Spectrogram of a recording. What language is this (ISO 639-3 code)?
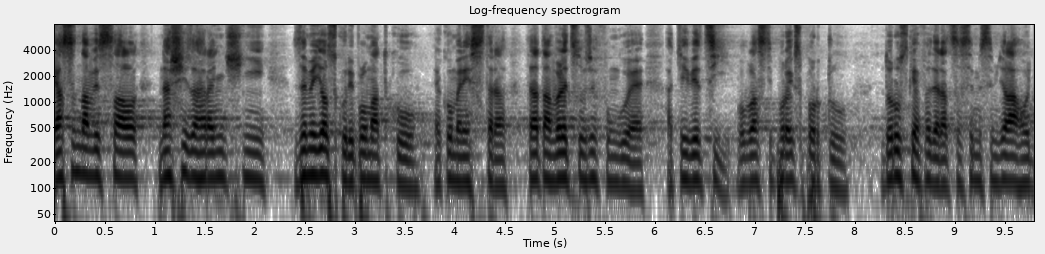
ces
